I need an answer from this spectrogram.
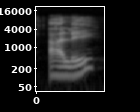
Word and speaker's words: aller: Okay, here you've got aller, aller, even if you've got the final e, you don't pronounce it. Aller, even if you've got the s. Aller, even if you've got this es.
